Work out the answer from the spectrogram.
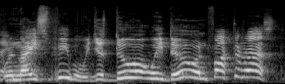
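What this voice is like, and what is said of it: Put-on New York accent. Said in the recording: “it's always fun to get out the old New York accent ... Do the rest of the interview like we're from New York.”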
